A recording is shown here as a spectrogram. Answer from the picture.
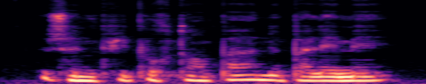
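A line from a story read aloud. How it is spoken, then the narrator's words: Sad inner thought. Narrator (French): pensa-t-il en s'éloignant tristement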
